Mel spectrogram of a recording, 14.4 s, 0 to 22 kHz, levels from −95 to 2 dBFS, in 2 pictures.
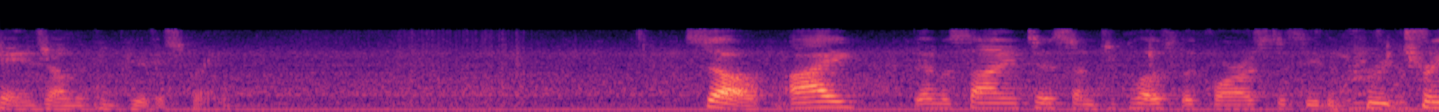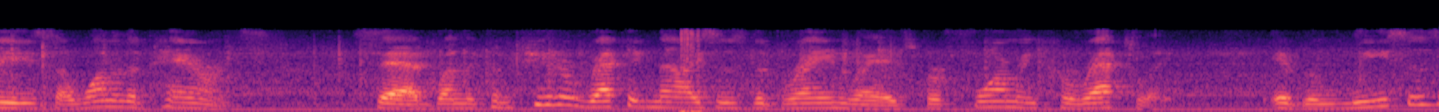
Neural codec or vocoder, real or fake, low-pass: none; real; 7.2 kHz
